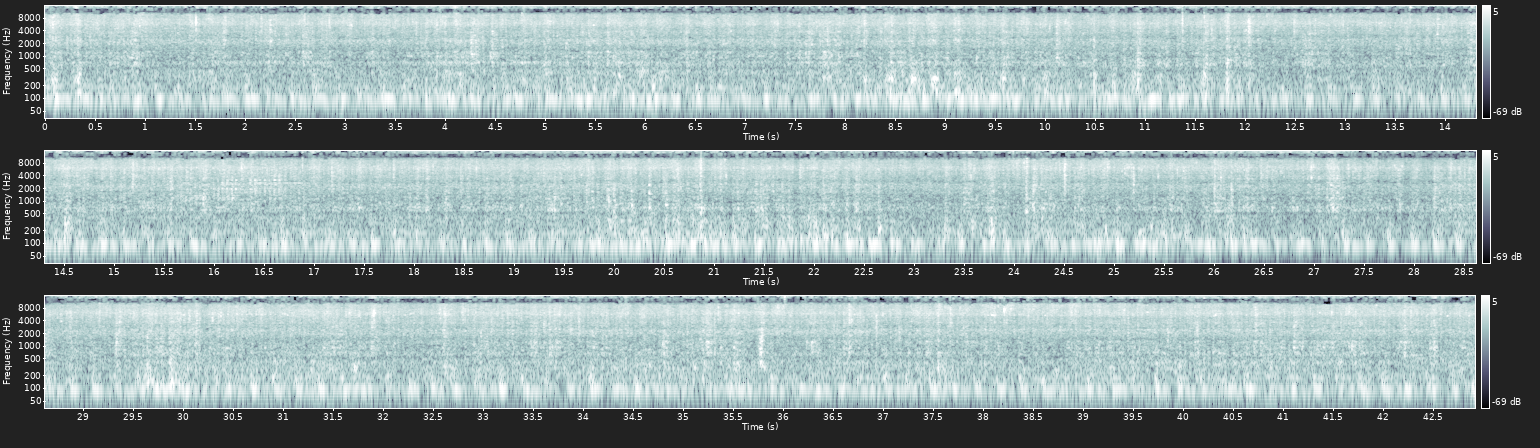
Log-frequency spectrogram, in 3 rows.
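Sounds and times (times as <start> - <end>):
jaw crusher humming: 9.8 - 25.2.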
